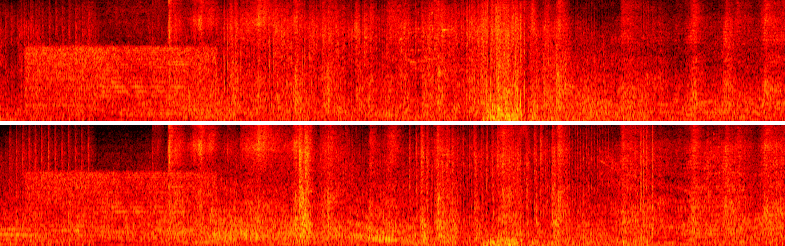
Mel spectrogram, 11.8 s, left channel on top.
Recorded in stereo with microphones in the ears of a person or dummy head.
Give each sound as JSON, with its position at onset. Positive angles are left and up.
{"t": 0.4, "sound": "a buzzer", "side_deg": 25, "distance_m": 1.0}
{"t": 2.3, "sound": "footsteps", "side_deg": -5, "distance_m": 2.0}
